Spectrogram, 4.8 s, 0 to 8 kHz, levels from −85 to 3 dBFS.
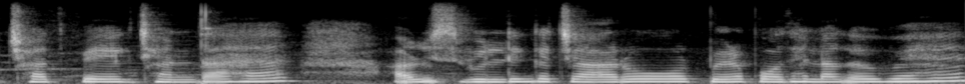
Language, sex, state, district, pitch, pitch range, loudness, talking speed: Hindi, female, Jharkhand, Ranchi, 250 Hz, 240-255 Hz, -14 LUFS, 200 wpm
